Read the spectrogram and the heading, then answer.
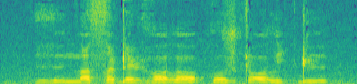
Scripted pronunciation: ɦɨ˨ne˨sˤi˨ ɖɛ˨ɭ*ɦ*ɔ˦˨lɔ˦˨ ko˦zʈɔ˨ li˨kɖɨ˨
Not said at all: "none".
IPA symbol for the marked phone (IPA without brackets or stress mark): ɦ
